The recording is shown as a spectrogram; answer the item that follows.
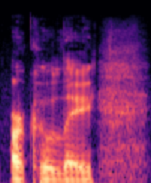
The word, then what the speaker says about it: Arcole: the arol map and someone who's actually Italian confirms with me that it's pronounced arcole and if I I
